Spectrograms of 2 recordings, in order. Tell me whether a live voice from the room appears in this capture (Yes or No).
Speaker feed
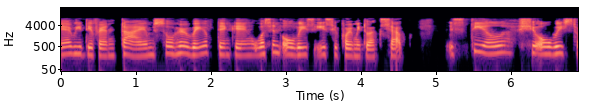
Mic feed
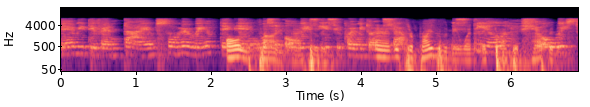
Yes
